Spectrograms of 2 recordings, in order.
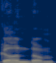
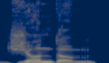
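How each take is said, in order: First: The word begins with a hard G sound. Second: The word begins with a J sound. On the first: "we have been mispronouncing Gundam for forty years" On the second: "it's really Jundam"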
